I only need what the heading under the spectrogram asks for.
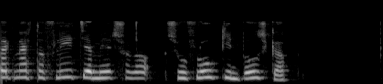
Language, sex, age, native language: Icelandic, male, 12, Icelandic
